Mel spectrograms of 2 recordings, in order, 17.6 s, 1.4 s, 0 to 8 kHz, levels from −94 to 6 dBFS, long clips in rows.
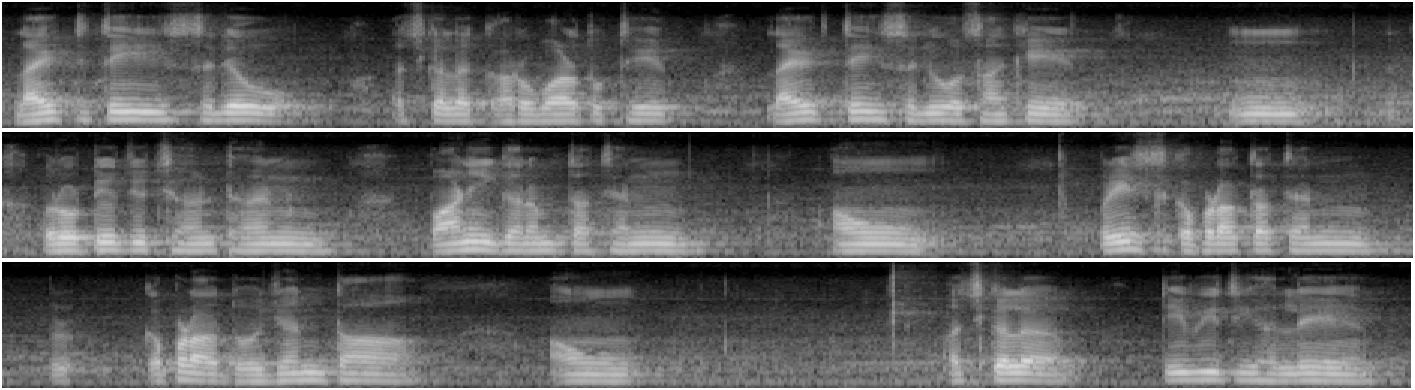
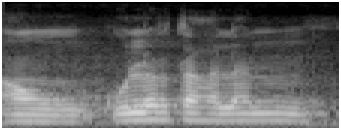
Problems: constant background noise, echo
